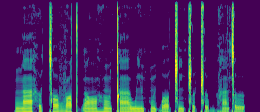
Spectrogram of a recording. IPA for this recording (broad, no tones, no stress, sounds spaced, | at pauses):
ŋ ã h ʊ ǀ ɔ v ʊ tˤ ɠ ɔ̃ ɦ õ ǃ ã w ĩ kʷ ĩ ɓ ɔ ǁ ĩ ǁ ʊ ǁ ʊ bʱ ã ǀ ʊ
